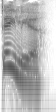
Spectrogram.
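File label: "dahlia", British English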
